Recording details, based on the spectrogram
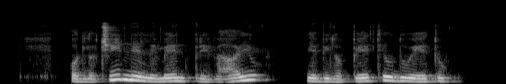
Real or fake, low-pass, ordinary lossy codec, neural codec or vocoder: real; 7.2 kHz; none; none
